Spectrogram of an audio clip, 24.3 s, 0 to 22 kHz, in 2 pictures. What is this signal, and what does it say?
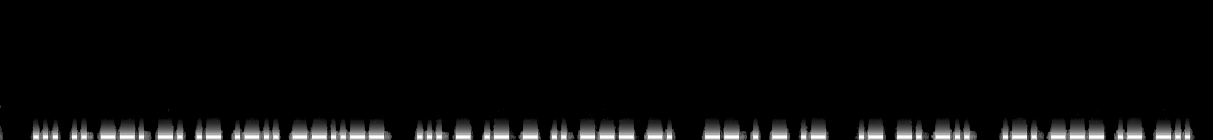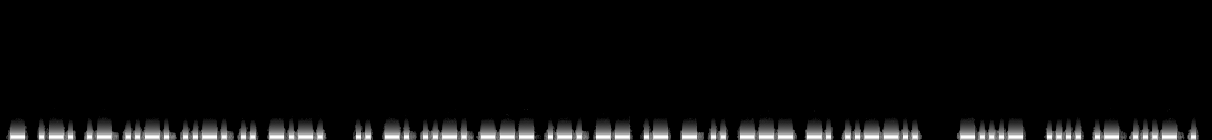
Morse code, heard as a keyed tone, about 25 wpm, 600 Hz. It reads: SIGNAL, STATION META AND ROAD TRAFFIC INFORMATION? <BT> HAVE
